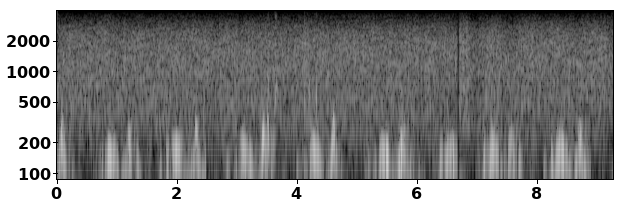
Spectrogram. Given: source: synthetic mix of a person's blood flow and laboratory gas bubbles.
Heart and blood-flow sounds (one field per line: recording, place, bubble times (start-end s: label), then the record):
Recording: Doppler ultrasound of blood flow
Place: precordium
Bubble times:
3.46-3.69 s: bubbles
4.09-4.23 s: bubbles
4.29-4.36 s: bubbles
From the record:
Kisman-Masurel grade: 211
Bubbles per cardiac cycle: several, 3 to 8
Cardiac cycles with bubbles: 1 to 10%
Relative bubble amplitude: barely perceptible (0.100 to 0.250)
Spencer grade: 1 (occasional bubble signal discernible with the cardiac motion signal, with majority of cardiac periods free of bubbles)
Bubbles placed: only in the low amplitude regions of the cardiac cycle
